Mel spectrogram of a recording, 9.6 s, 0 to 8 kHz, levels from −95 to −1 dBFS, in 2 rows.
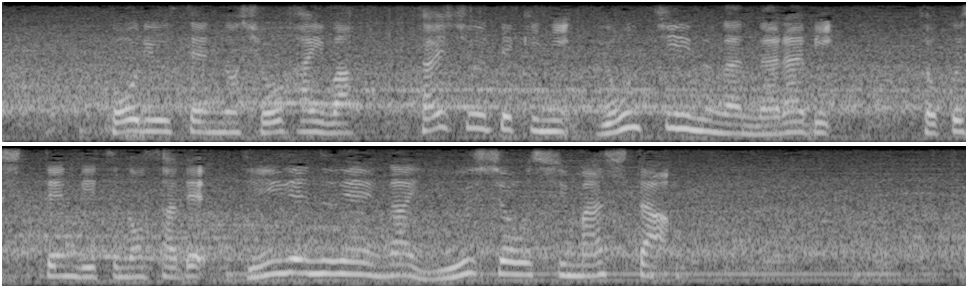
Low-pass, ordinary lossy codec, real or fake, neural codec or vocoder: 7.2 kHz; none; real; none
